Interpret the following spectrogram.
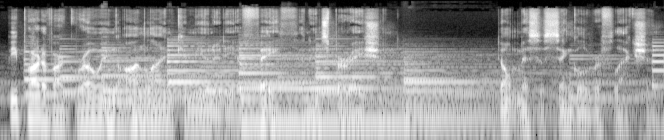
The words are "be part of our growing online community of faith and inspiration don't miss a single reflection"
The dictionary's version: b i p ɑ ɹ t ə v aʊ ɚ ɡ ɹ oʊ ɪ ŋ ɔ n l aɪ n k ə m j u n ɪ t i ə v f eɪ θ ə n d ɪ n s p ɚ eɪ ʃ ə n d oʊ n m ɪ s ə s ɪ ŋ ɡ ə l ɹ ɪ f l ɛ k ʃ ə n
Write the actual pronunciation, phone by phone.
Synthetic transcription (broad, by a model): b i p ɑ ɹ t ə v aʊ ɚ ɡ ɹ oʊ ɪ ŋ ɔ n l aɪ n k ə m j u n ɪ t i ə v f eɪ θ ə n ɪ n s p ɚ eɪ ʃ ə n d oʊ n m ɪ s ə s ɪ ŋ ɡ l ɹ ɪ f l ɛ k ʃ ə n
